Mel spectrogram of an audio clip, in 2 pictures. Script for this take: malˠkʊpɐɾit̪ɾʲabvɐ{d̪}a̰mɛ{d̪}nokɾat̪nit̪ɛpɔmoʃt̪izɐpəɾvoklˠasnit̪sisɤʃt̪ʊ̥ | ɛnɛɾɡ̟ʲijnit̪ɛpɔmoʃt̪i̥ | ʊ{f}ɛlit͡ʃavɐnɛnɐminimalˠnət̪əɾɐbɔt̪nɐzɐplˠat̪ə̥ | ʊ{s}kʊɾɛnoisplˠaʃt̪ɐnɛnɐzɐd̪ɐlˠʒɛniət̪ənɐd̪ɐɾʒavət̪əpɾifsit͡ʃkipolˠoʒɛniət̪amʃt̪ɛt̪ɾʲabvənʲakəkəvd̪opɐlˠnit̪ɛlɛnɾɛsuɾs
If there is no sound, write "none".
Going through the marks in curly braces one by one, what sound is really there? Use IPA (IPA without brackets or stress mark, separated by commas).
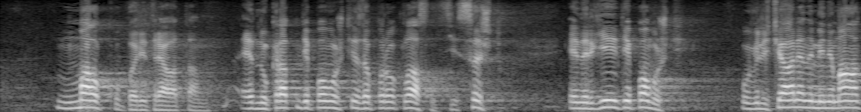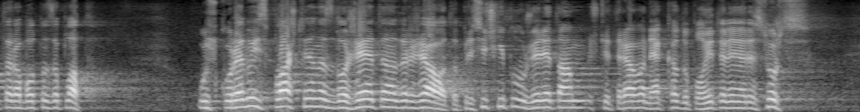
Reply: t̪, d̪, v, s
